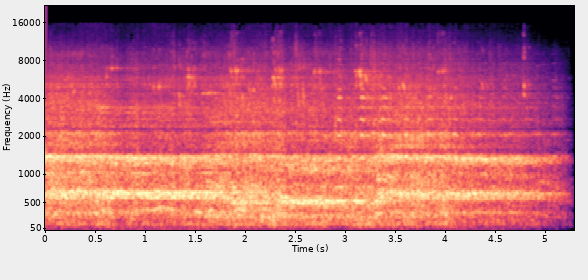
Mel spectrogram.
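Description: Young men shout and whoop as they celebrate close by.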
